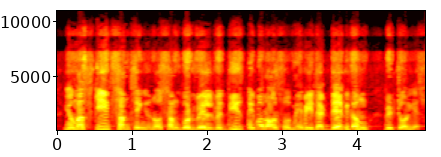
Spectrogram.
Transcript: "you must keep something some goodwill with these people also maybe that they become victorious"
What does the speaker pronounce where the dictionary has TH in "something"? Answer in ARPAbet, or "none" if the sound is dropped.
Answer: T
